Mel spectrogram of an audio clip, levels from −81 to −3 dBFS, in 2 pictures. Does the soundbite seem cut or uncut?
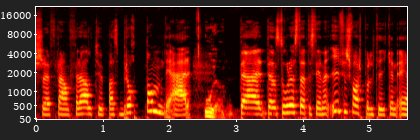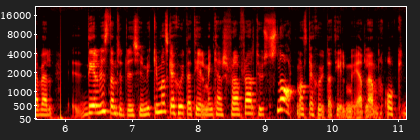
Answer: uncut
